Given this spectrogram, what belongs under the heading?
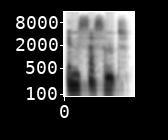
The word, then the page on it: incessant: British English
